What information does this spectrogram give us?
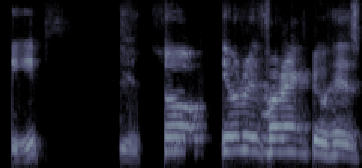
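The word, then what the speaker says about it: Pepys: it's actually pronounced yes it's written as p-e-p-y-s but but it's pronounced as peeps so you're referring to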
